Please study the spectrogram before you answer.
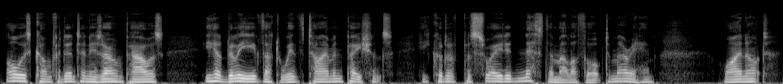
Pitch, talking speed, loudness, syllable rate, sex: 125 Hz, 185 wpm, -18 LUFS, 6.3 syllables/s, male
